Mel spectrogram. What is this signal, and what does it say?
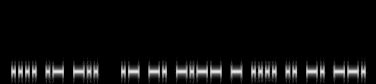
Morse code, heard as a keyed tone, about 34 wpm, 600 Hz. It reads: HAD ANYTHING
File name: the old man and the sea 2 35wpm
